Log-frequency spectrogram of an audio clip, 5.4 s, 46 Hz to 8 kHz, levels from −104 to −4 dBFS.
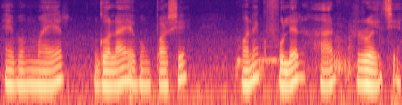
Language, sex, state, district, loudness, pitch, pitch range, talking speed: Bengali, female, West Bengal, Malda, -18 LUFS, 130 Hz, 125-145 Hz, 100 wpm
